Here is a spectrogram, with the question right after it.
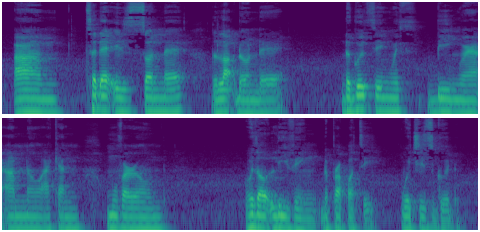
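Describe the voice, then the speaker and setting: A man speaks with a Jamaican accent at a very deep, low pitch, his intonation monotone and flat. His pace is fairly slow, with long, frequent pauses. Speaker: vlogger. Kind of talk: casual vlog. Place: home room. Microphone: phone near.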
